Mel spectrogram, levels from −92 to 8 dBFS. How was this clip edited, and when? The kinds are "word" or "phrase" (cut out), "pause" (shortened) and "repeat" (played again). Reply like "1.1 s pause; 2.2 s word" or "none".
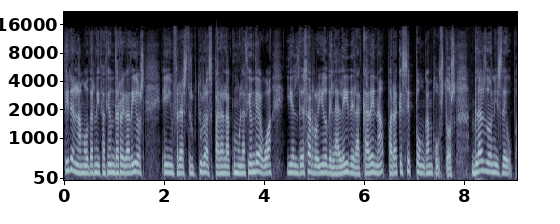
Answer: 7.4 s word

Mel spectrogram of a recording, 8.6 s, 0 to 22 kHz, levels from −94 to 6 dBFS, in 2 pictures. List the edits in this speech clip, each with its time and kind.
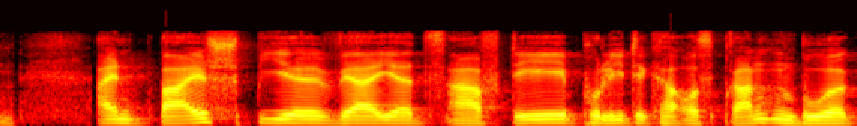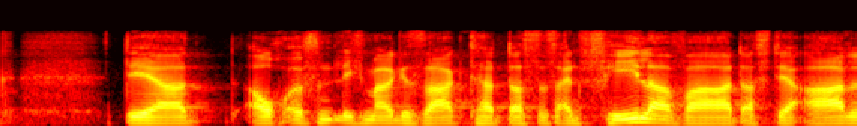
2.2 s word

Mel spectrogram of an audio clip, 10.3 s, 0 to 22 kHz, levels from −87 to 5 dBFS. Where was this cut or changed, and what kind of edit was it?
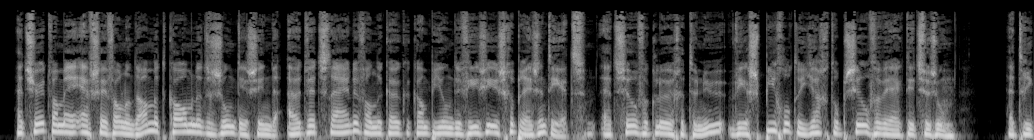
2.4 s word

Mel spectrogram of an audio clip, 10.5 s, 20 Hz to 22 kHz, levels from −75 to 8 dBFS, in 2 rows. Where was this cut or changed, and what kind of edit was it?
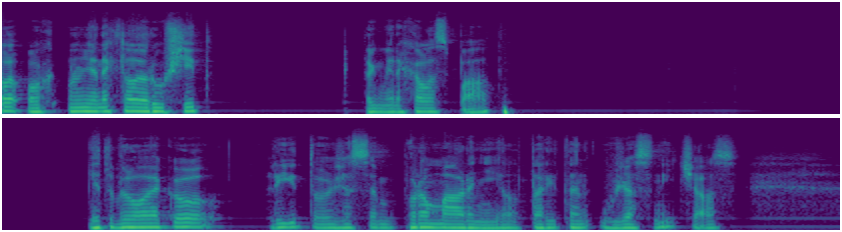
none

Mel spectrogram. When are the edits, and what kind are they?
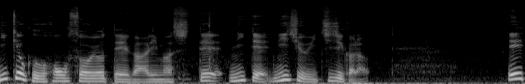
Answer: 2.3 s phrase

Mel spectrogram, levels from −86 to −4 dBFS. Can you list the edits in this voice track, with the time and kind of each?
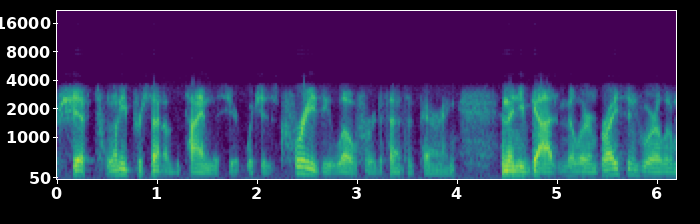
2.2 s pause

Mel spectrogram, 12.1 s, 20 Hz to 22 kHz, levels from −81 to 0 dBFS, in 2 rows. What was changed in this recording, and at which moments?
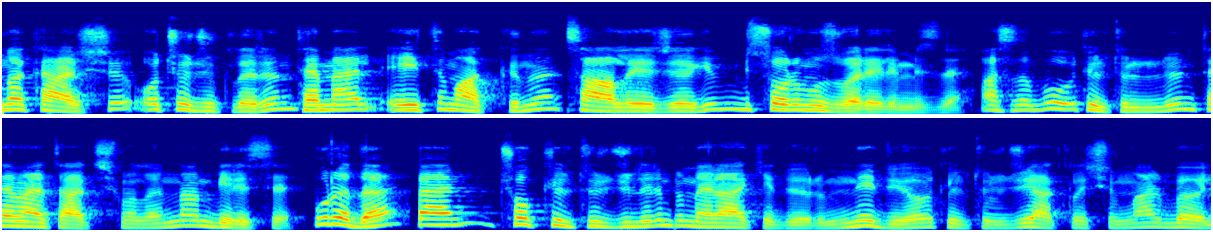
2.8 s word; 5.4 s word; 9.4 s word; 10.7 s word

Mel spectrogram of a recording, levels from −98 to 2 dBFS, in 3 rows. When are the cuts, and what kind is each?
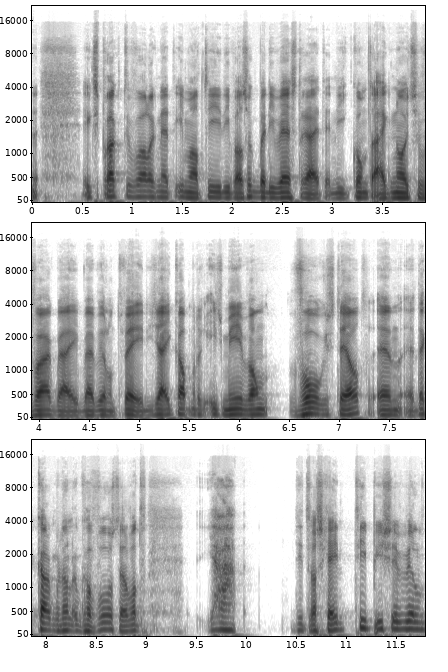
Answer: none

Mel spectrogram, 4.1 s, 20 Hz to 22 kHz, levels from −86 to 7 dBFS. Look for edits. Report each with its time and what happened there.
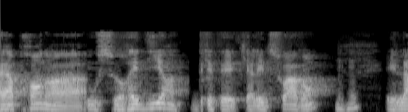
2.0 s word

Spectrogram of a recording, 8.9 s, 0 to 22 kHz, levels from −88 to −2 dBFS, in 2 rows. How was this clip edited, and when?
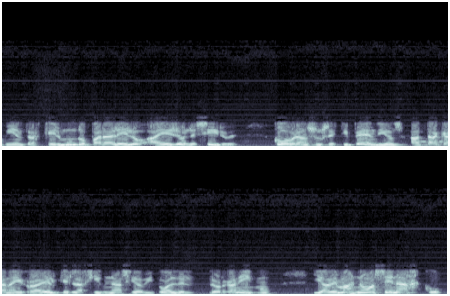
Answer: none

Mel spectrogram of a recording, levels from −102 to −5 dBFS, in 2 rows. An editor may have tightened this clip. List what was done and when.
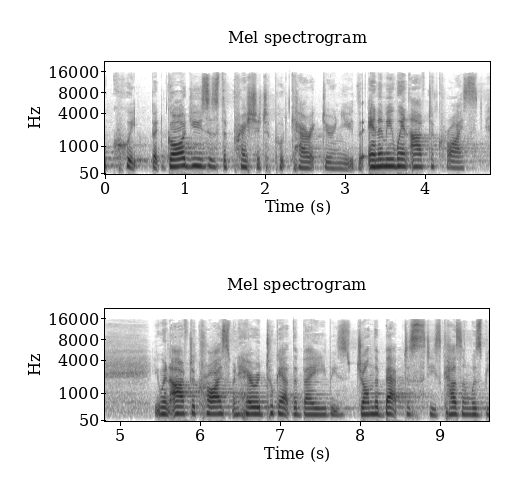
none

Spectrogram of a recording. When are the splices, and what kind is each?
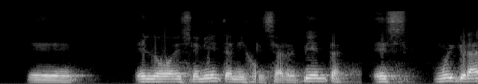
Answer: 1.9 s phrase; 2.6 s phrase; 3.6 s pause

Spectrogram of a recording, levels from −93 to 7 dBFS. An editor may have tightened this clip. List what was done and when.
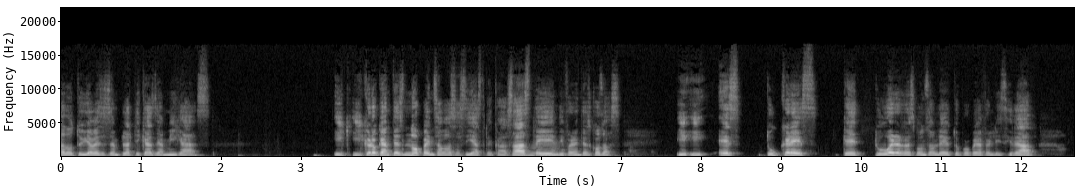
5.3 s word

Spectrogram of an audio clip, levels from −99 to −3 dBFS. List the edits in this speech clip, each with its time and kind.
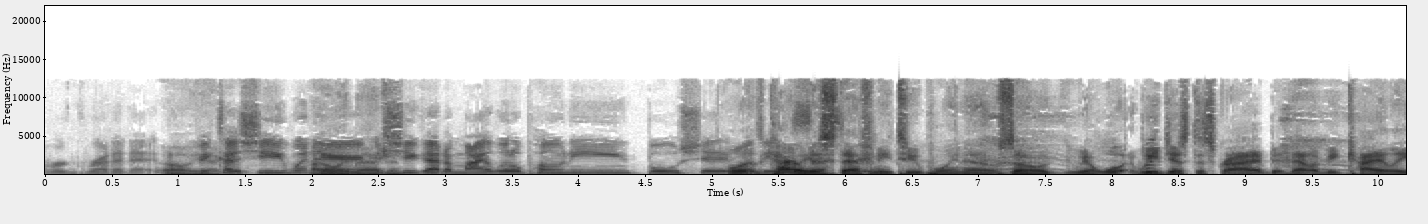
2.1 s phrase

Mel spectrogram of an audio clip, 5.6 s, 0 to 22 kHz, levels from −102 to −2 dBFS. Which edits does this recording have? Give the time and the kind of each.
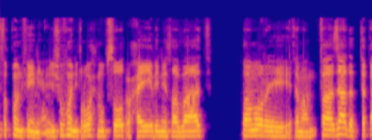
1.2 s word; 1.9 s word; 2.3 s word; 4.4 s word

